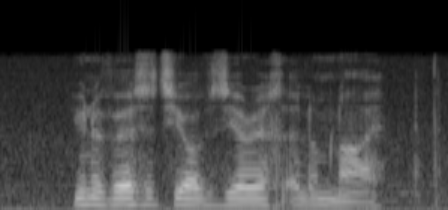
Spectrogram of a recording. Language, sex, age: English, male, 22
